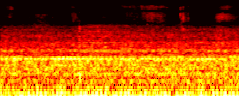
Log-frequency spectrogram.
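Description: Faint steady room noise with a low hum, without any distinct handling sounds.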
